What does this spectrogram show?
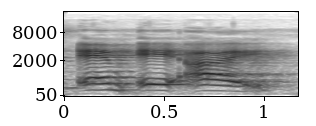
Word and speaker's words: mei: next Pinyin, which is MAI. Has a pronunciation of My. My. Repeat after me. My. Now we are moving on to the next Pinyin, which is MEI. Has a pronunciation of Mai.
